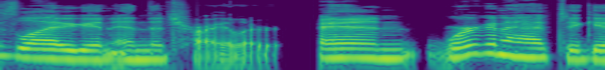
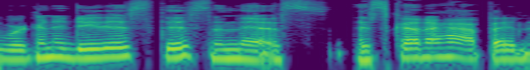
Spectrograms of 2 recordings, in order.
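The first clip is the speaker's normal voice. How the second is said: put-on quick, brisk, efficient fast talk. Retelling someone taking over the packing: imitating quick, efficient speech. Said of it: "she is speaking quickly, efficiently".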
